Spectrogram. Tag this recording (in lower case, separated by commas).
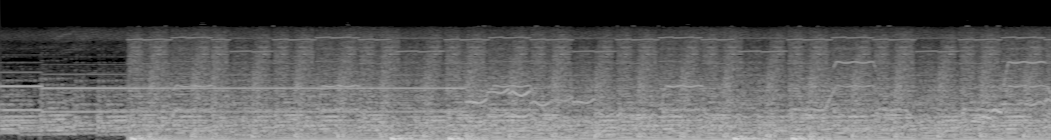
music, soundtrack music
